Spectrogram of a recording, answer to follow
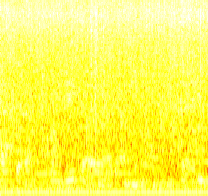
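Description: Food sizzling on a flat-top griddle: a steady hiss, with faint voices talking underneath.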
